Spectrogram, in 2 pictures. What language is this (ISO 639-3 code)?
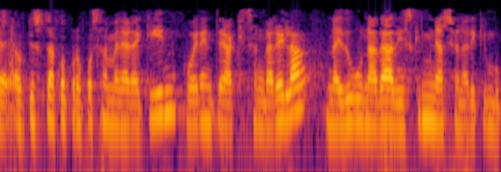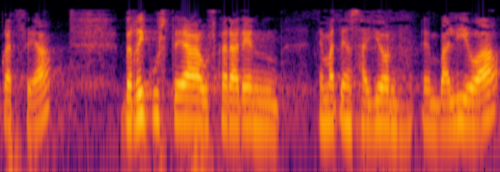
eus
